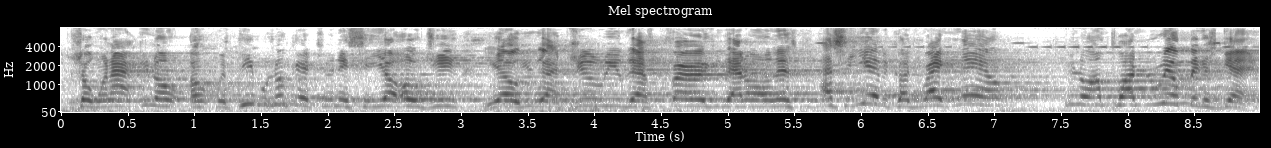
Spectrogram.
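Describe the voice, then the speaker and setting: Amid audible room echo and noticeable background noise, a man talks at a very fast pace in an animated tone, his pitch extremely high. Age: 60s. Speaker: former gang leader, bodyguard. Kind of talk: motivational outreach talk to youth.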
